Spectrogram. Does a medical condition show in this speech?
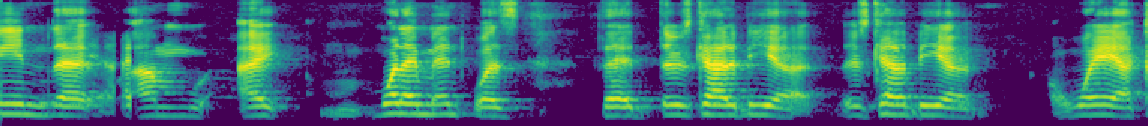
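Yes: cerebral palsy.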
